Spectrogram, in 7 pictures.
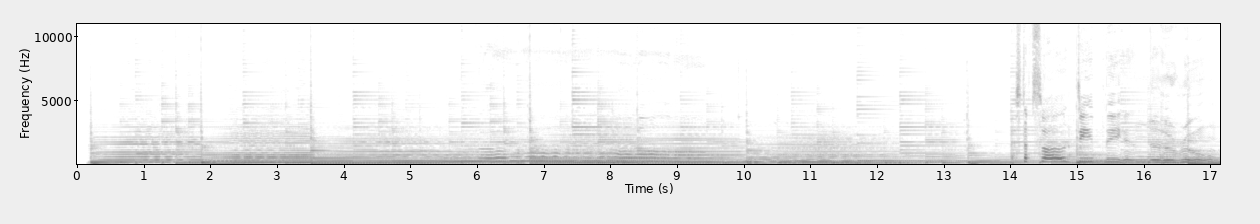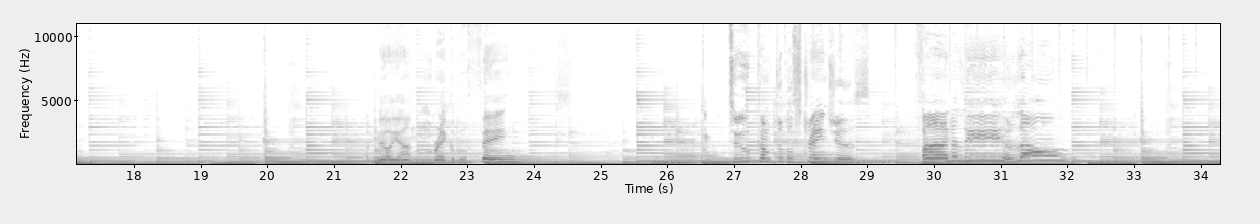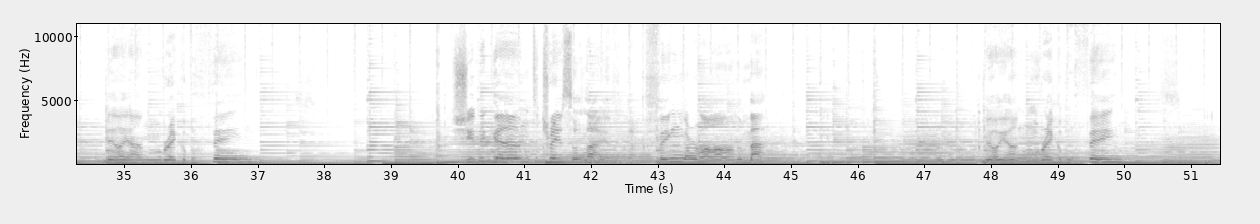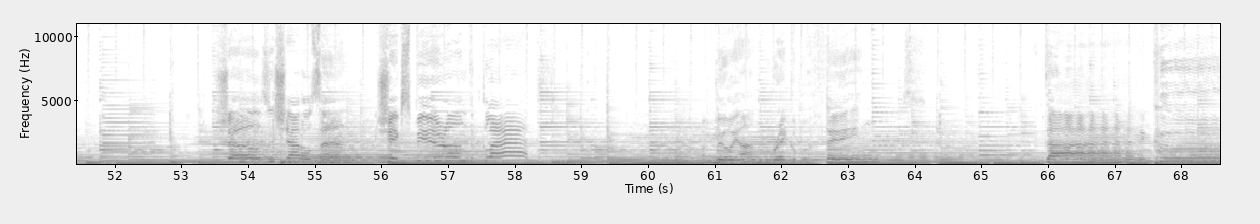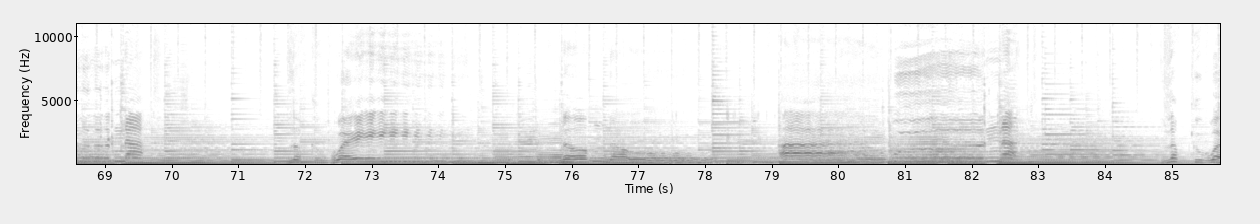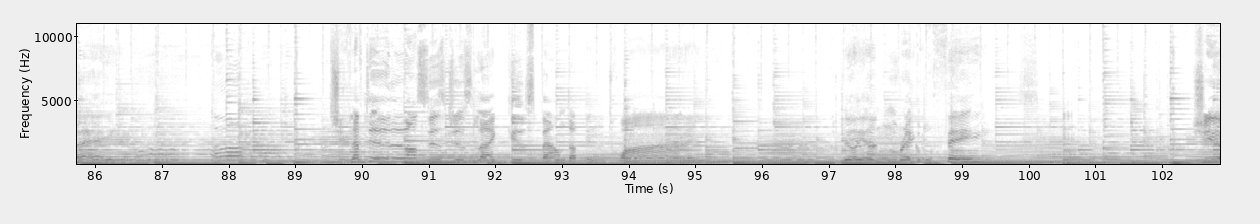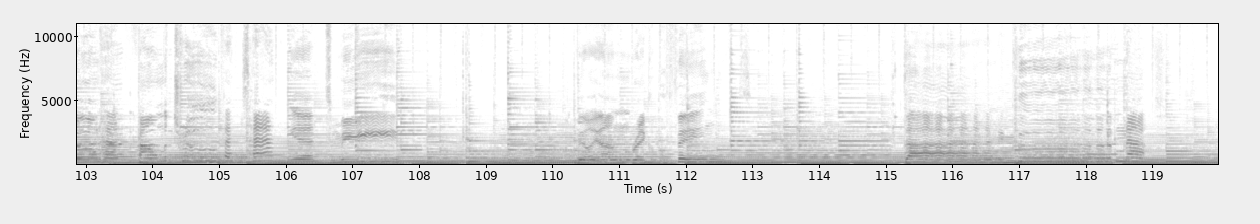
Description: singer songwriter
Tagged as: Alt Rock, Rock, Country, Folk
